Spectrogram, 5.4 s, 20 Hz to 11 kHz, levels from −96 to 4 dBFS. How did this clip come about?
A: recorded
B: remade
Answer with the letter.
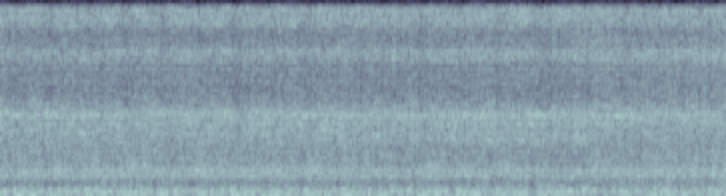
A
